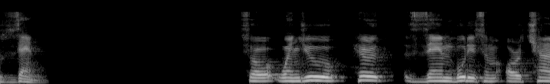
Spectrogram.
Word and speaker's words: Zen: were taken to China the word Diana became Chan when the Chan teachings were taken to Japan the pronunciation was changed to Zen so when you hear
